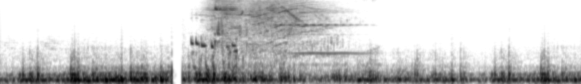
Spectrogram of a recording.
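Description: A bright chime rings.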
